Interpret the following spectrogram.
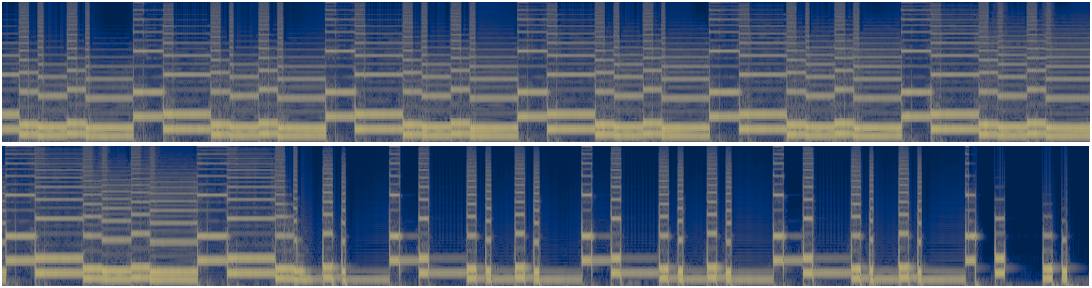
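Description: Minimal techno track built on a repeating square-wave synth melody of short notes. About seven seconds in, the fuller layer drops away, leaving sparse, clipped notes.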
